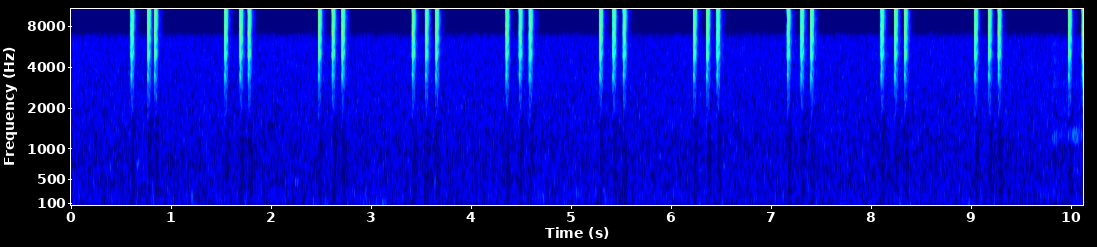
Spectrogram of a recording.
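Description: Programmed hi-hat pattern looping from an FL Studio channel rack, with swing applied: short crisp hat ticks in quick groups of two or three, repeating about once a second with no kick or snare. A steady hiss runs underneath.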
